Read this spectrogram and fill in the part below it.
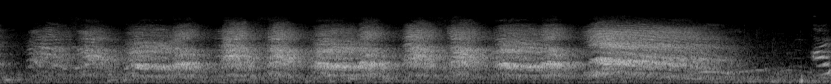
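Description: A large choir sings together in a big echoing hall.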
